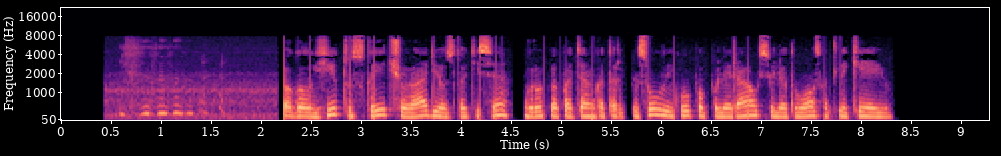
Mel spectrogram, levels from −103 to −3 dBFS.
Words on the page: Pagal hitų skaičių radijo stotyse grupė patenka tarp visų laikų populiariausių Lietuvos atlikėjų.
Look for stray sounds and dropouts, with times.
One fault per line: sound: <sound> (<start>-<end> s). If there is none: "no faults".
sound: laugh (0.6-1.7 s)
